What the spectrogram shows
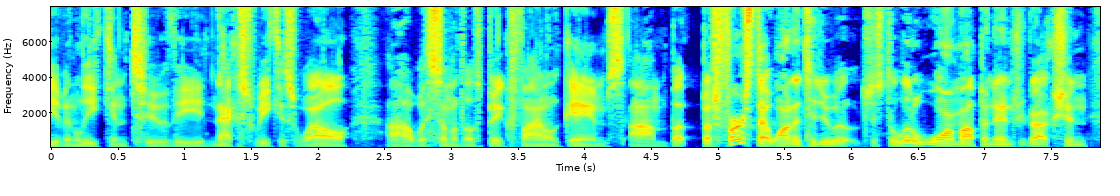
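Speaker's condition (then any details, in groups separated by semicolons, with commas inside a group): No condition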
